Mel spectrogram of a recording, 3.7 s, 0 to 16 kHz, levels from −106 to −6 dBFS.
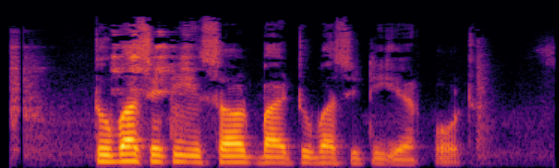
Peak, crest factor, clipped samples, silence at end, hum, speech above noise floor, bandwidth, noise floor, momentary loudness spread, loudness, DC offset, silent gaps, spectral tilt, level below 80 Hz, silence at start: -2 dBFS; 22 dB; under 0.1%; 0.65 s; none; 30 dB; 11 kHz; -54 dBFS; 19 LU; -23 LUFS; under 0.1%; none; -6 dB/octave; -72 dBFS; 0.1 s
